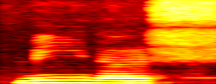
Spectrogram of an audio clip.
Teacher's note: شین میں جو ہے وہ شاورنگ ساؤنڈ آتی ہے، مینش، اس طرح سے، اش، مینش شیطان الرجیم۔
